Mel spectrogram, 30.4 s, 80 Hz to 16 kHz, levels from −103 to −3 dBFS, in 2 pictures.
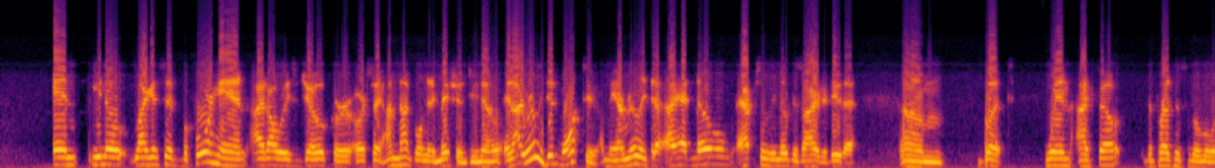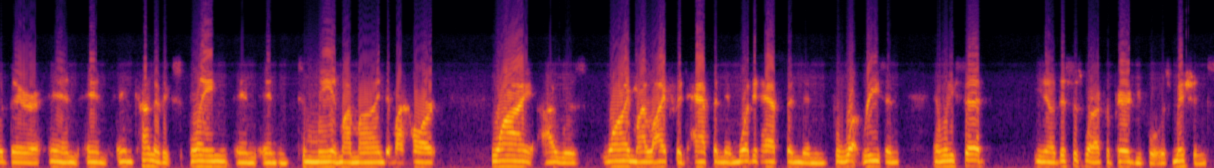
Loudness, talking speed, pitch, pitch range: -23 LUFS, 195 wpm, 120 Hz, 110-160 Hz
